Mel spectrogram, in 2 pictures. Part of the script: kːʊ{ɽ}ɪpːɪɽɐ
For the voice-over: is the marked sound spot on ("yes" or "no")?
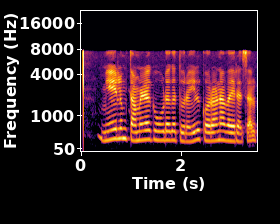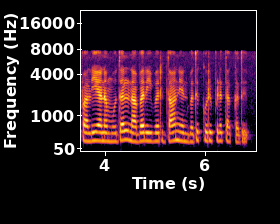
no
